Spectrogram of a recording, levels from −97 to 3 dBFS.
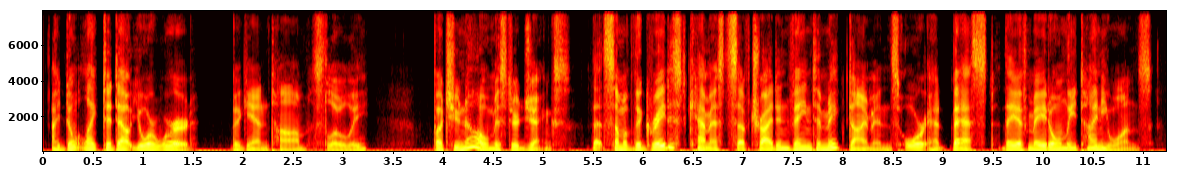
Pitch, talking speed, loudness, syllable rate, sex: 120 Hz, 200 wpm, -21 LUFS, 4.5 syllables/s, male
